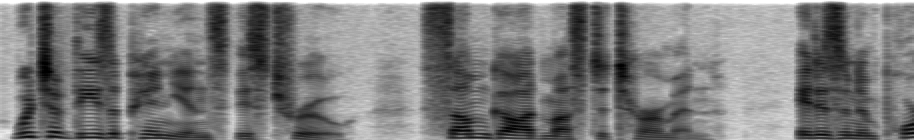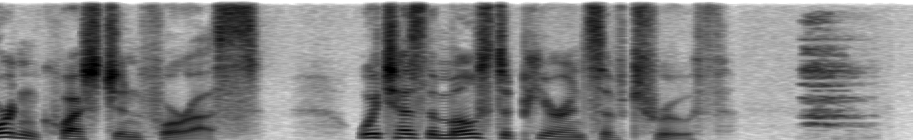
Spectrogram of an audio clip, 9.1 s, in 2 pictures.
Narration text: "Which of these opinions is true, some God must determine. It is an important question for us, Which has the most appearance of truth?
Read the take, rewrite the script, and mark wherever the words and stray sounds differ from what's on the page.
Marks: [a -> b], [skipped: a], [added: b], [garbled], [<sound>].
"Which of these opinions is true, some God must determine. It is an important question for us, Which has the most appearance of truth? [sigh]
